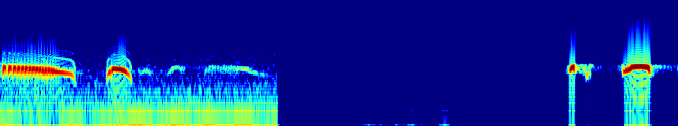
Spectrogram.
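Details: Spotted dove calling to provoke wild doves. The end of a phrase, a long purring descending coo and a short hoot, over faint low rumble. After quiet, the first clipped notes of the next phrase follow.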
